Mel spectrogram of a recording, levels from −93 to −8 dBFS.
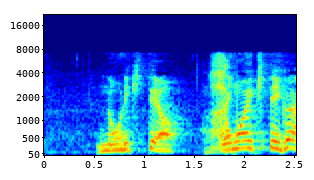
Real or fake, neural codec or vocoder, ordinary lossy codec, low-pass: real; none; none; 7.2 kHz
